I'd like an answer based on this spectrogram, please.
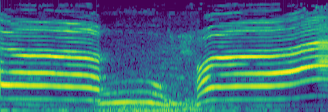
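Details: Cat caterwauling in two long, loud yowls, each held level and then bending, separated by a short dip with rough breathy noise.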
